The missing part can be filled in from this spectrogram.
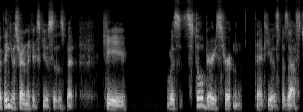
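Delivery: ordinary delivery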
